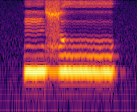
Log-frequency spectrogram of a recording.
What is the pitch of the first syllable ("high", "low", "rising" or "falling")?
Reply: high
